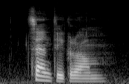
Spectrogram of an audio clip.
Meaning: centigram
- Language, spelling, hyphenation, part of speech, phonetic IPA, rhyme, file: Hungarian, centigramm, cen‧ti‧gramm, noun, [ˈt͡sɛntiɡrɒmː], -ɒmː, Hu-centigramm.ogg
